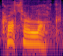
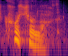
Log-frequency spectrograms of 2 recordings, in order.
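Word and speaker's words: Crosserlough: For instance, there's a club in Cavan, and Crosser Lough. That's the way you say it. But it's not. It's Crusher Lough. That's the way they go.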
